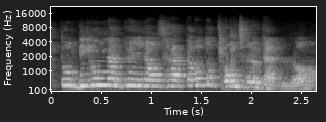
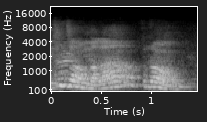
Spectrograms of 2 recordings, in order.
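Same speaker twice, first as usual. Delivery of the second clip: ordinary talk, nothing marked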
